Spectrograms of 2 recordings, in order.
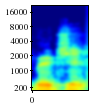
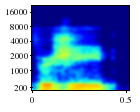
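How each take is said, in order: First: The name is said the English way. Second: The name is said the French way. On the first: "your name, Bridget" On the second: "I'm giving you the French French pronunciation"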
